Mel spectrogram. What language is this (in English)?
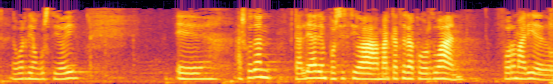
Basque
